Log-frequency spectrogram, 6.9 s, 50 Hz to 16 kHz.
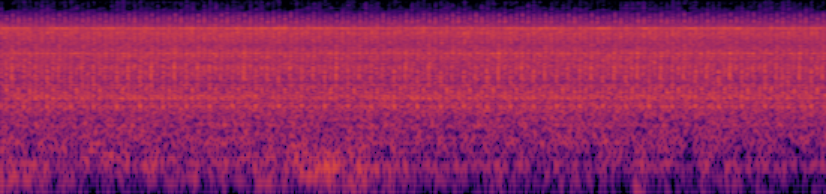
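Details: Kia/Hyundai G4KD Theta II petrol engine, recorded from inside the cabin: steady, fairly regular knock about three a second at idle; owner suspects piston knock with vibration, also present at 1500 rpm.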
